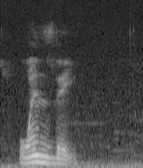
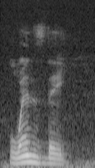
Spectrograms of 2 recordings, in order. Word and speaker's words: Wednesday: is when is die no right the correct pronunciation is wednesday wednesday you can omit this word do not say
